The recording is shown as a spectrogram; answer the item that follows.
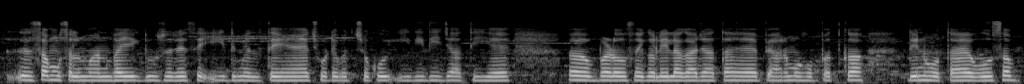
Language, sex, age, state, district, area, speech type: Urdu, female, 18-30, Delhi, Central Delhi, urban, spontaneous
